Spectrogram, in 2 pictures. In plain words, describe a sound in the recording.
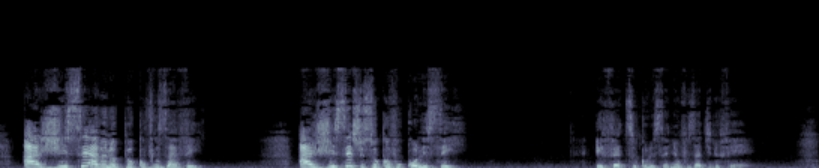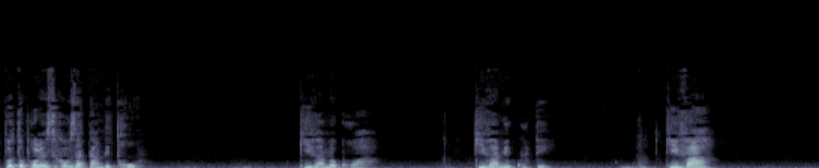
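A woman speaks close to a phone microphone in short, emphatic bursts with pauses between them.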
